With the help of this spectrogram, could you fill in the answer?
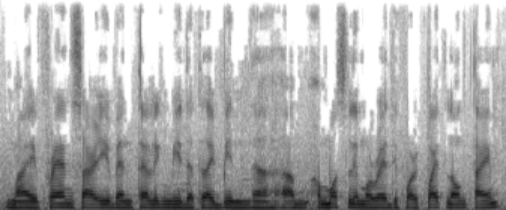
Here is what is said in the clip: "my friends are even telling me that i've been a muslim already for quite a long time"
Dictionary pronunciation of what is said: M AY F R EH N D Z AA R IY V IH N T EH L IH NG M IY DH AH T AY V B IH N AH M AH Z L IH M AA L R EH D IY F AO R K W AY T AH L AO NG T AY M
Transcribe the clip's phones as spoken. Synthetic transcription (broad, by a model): M AY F R EH N D S AA R IY V IH N T EH L IH NG M IY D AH T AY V B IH N AH M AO S L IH M AA L R EH D IY F AO R K W AY T L AO NG T AY M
